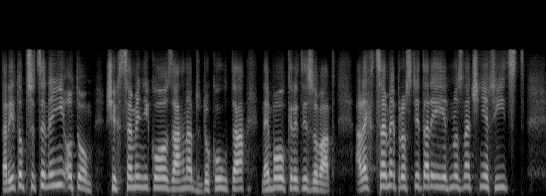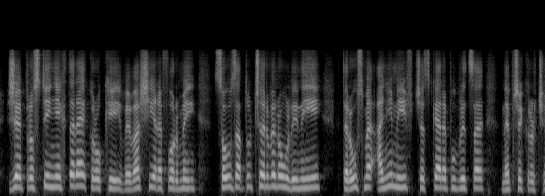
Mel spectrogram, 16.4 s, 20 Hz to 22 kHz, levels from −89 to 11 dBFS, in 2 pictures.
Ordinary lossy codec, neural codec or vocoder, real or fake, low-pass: none; codec, 16 kHz, 0.7 kbps, FocalCodec; fake; none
